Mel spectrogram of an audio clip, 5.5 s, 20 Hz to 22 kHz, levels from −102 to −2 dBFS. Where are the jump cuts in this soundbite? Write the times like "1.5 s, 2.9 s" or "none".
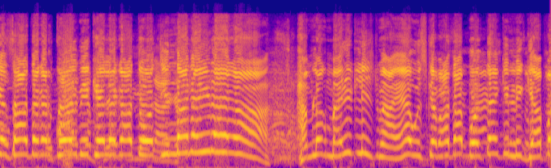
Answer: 2.8 s

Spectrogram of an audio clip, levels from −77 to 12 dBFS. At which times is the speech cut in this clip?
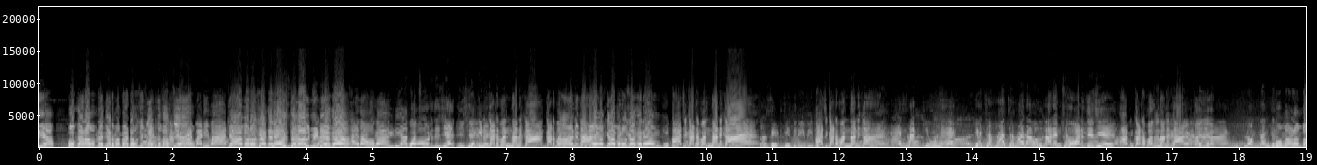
none

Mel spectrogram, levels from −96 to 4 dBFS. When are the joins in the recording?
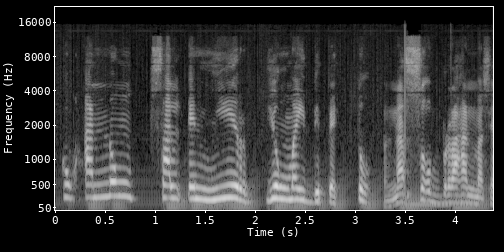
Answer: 3.3 s

